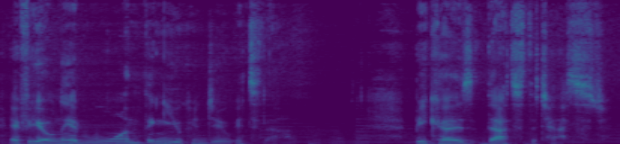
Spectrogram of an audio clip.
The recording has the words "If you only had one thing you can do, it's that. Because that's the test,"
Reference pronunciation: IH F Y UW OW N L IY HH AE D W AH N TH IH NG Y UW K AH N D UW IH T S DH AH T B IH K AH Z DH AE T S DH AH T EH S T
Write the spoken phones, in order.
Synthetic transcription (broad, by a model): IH F Y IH OW N L IY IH D W AH N TH IH NG Y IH K AH N D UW IH T S DH AH T B IH K AH Z DH AE T S DH AH T EH S T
